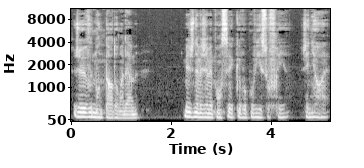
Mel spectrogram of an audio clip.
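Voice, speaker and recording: A man voicing a calm, self-sacrificing young woman, in a measured, earnest way. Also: medium pitch, husky, close to an everyday voice.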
